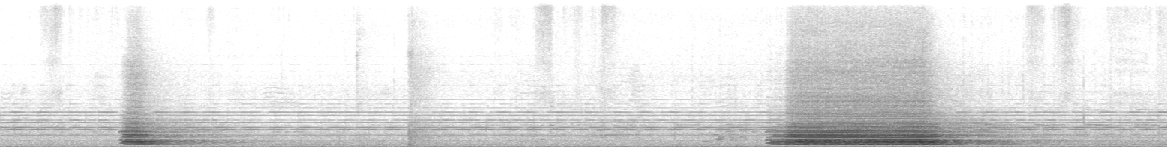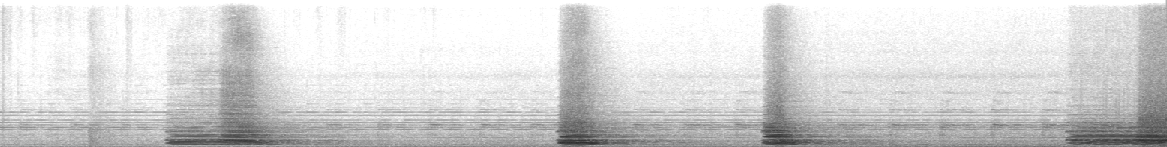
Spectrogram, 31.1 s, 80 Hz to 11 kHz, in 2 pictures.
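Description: Amtrak P42 diesel locomotive's air horn sounding a chord in five separate blasts: a short toot about two seconds in, a long blast of about two and a half seconds near the middle, a shorter one a few seconds later, then two short toots, with another blast starting at the very end. A steady low rumble runs underneath.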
